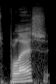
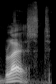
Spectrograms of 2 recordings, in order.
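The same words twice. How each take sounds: First: "blessed" said as one syllable, blest. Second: "blessed" said as two syllables, bless-ed. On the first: Teacher showing "blessed" as one-beat blest. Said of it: "is pronounced as one syllable". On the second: Teacher showing "blessed" as bless-ed. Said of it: "is pronounced as two syllables". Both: Shown as a demonstration.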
